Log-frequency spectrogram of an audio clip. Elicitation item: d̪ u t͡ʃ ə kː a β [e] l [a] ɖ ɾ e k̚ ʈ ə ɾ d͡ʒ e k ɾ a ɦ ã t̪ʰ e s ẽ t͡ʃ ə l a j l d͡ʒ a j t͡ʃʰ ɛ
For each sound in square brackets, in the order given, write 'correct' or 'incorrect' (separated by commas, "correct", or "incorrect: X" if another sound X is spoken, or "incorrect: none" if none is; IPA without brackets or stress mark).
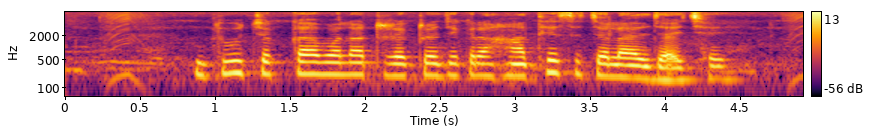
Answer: incorrect: a, correct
